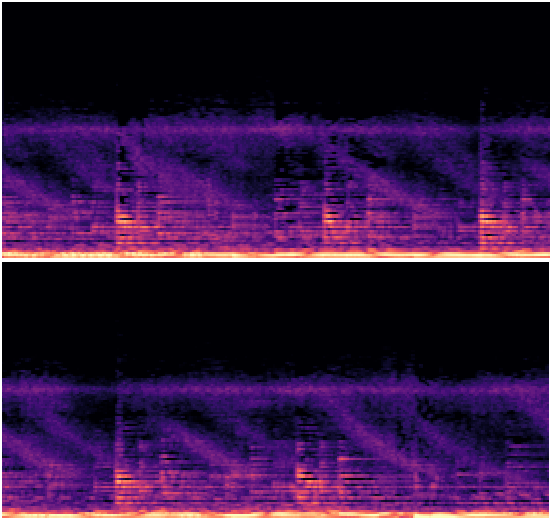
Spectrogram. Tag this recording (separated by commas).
Electric guitar, Musical instrument, Plucked string instrument, Guitar, Music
